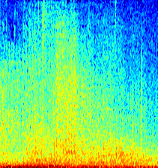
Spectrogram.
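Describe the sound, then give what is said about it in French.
A deep explosion blasting open a rocky entrance, heard as a heavy, sustained rumbling roar that stays loud and steady across the whole clip without clear separate bangs. “L'entrée venait d'exploser.”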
